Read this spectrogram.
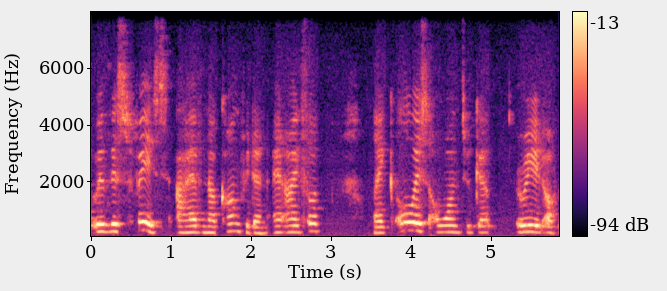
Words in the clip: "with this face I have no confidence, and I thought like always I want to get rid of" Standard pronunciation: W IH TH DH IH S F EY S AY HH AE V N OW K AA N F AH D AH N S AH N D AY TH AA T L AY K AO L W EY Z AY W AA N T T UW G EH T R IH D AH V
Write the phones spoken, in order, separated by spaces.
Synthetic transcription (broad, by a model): W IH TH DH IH S F EY S AY HH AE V N OW K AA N F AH D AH N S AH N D AY TH AA T L AY K AO L W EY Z AY W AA N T T UW G EH T R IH D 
